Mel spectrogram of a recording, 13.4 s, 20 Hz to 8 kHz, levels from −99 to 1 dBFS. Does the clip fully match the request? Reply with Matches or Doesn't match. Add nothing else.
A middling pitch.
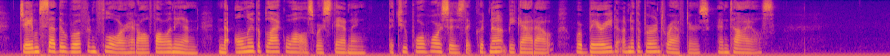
Matches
